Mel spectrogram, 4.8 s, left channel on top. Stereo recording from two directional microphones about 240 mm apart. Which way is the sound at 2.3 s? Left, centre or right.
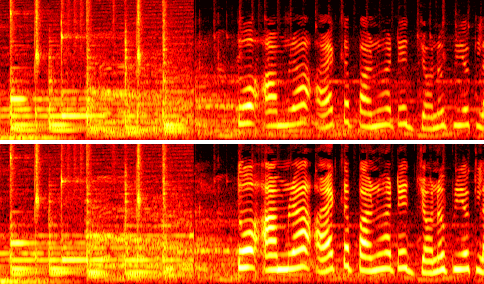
Right.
